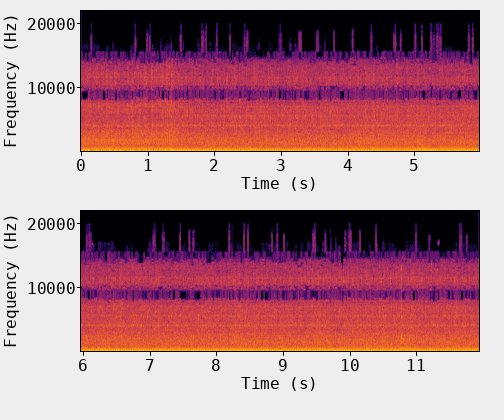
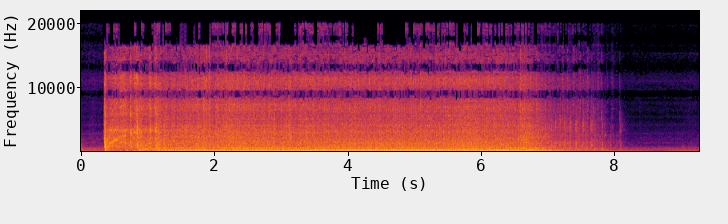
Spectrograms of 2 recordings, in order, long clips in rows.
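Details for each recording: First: Poulan Pro 961980056 24-inch 208cc snowblower after carb cleaning, new primer bulb, fuel line and fresh gas: stumbles briefly, then settles into a steady, even run with no surging; running normally. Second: Poulan Pro 961980056 24-inch 208cc snowblower, won't start after sitting, given starting fluid and primed: cranks, catches, runs rough a few seconds, then dies; carburetor has debris and fuel has water in it.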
